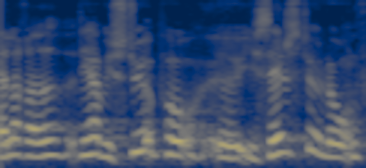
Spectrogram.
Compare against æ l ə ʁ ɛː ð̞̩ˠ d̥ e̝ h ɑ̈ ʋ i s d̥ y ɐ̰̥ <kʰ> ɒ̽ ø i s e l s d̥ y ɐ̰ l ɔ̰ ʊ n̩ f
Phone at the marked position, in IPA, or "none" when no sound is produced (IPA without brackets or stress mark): pʰ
